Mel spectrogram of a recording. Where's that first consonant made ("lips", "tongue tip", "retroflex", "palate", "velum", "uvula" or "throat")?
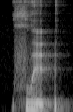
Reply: throat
